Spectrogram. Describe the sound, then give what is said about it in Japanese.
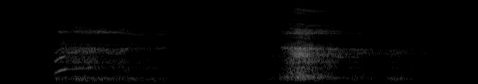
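Someone takes a deep breath: a long, audible inhale, a short pause, then a slow, breathy exhale. Both are soft and heard alone with no talk. “ちょっと待ってください。ちょっとだけ深呼吸させてください。”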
